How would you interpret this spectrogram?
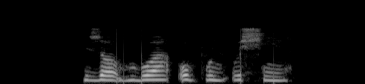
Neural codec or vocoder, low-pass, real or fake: none; 5.4 kHz; real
